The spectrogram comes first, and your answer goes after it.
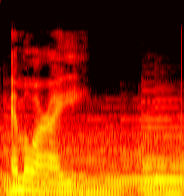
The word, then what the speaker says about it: Moriah: Pronunciation, Morie.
